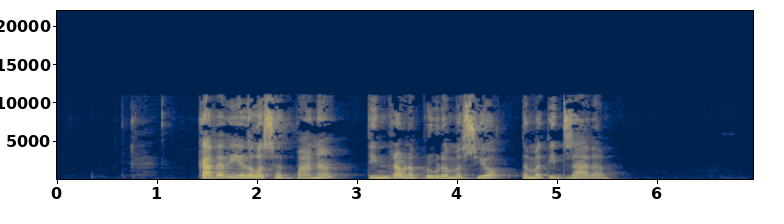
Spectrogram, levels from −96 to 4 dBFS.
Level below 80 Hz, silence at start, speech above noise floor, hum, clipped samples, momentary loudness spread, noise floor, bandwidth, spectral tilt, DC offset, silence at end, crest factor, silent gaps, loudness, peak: -72 dBFS; 1.45 s; 59 dB; none; under 0.1%; 11 LU; -83 dBFS; 11.5 kHz; -2.5 dB/octave; under 0.1%; 1.45 s; 26 dB; none; -23 LUFS; 0 dBFS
